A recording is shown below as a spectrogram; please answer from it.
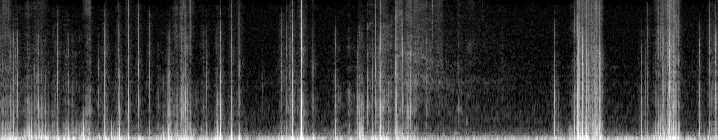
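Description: A small translucent orange hard plastic cat figure is tapped and scratched with long nails. Quick, dry, muffled taps with a low, thuddy body come in rapid uneven runs, broken by brief bright scratching bursts near the end. The whole clip stays quiet and close.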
